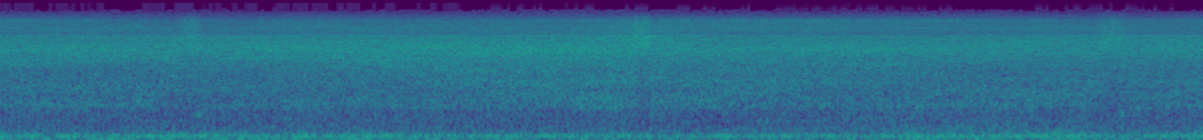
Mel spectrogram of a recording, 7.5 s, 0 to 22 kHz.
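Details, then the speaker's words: DeVilbiss FLG4 paint gun spraying a coat after suspected clog dissolved: steady, even hiss of air and paint with no sputtering or spitting. Normal spraying. "Hey, it's not spitting. No more spitting. I think it's dissolved whatever the clog was."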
